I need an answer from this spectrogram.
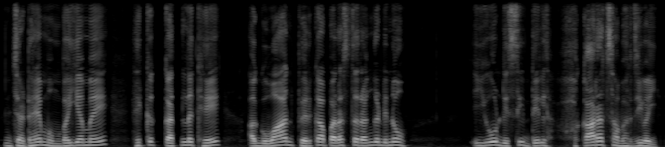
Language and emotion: Sindhi, disgusted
